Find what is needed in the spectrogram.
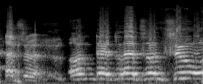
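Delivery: high, loud laughing delight; cracking up while talking. Real, not acted. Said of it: "laughing at the bit".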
